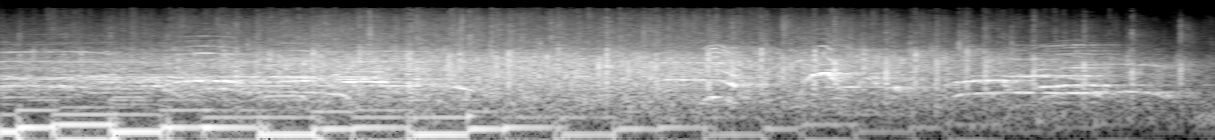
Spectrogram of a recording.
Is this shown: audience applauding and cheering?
yes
